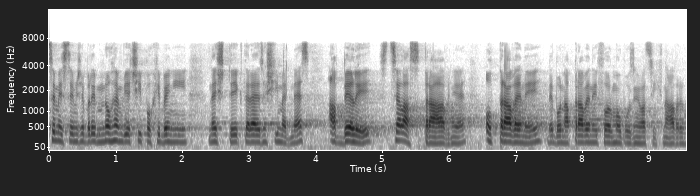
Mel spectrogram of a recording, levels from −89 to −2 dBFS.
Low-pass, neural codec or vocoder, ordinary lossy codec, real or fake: 7.2 kHz; none; AAC, 96 kbps; real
